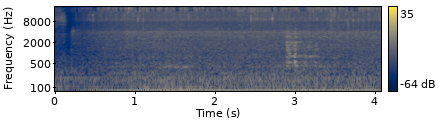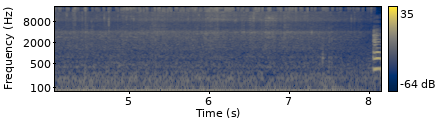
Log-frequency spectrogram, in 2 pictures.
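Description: Breakfast sizzling steadily in a pan on the stove, a continuous hissing bed with a low hum underneath and a couple of brief clinks, close and even throughout.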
